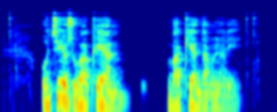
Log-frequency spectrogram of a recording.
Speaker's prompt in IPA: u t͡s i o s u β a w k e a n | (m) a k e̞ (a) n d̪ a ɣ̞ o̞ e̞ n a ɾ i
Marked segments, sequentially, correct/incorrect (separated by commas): incorrect, correct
